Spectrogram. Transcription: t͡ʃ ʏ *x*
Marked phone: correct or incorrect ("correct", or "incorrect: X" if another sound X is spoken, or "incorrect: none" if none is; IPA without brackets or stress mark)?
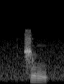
incorrect: ŋ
